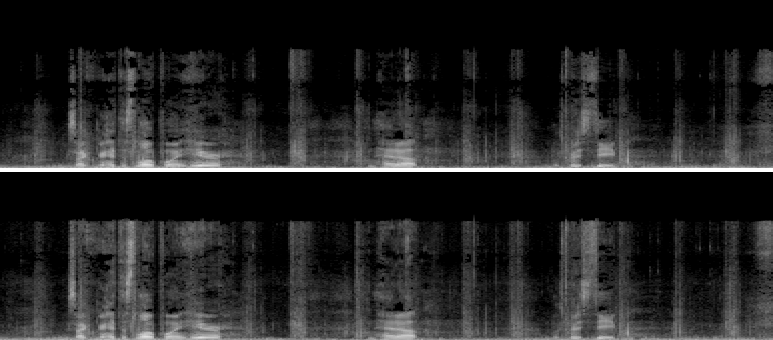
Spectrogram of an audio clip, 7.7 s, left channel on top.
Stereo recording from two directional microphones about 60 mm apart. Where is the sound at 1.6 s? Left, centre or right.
Centre.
